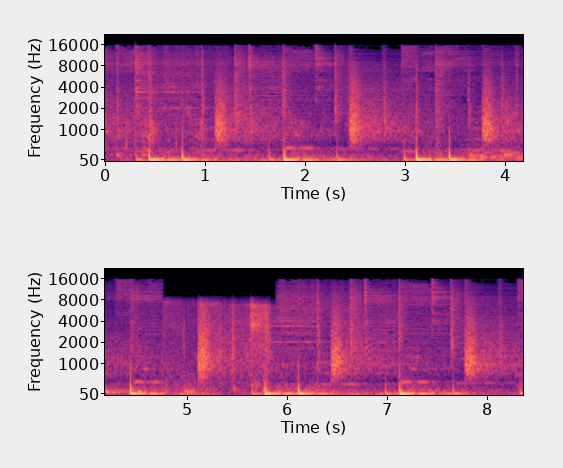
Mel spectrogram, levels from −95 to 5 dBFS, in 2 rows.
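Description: Everyday sound that turns rough and muffled from 4.78 to 5.95 s, with content above 8 kHz gone, then clears. This is a call bitrate drop: the encoder was starved of bits, which fits a fall from around 48 to 7 kbps.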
